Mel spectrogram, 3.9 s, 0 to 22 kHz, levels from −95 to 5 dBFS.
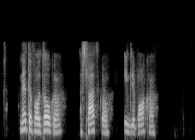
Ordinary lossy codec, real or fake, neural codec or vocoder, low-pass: MP3, 48 kbps; fake; codec, 16 kHz, 1 kbps, X-Codec, HuBERT features, trained on general audio; 7.2 kHz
